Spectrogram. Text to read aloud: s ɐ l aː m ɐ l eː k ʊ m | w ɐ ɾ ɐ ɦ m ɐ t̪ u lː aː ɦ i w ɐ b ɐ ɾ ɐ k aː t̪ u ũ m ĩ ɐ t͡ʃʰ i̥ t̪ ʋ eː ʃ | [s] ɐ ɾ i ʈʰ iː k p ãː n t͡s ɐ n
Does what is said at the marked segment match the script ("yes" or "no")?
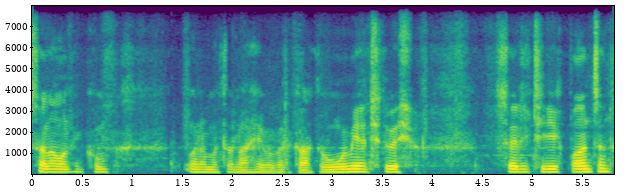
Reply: yes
